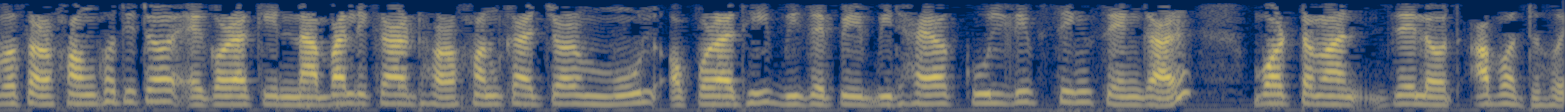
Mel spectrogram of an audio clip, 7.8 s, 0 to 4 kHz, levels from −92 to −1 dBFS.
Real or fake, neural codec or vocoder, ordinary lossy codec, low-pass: real; none; none; 3.6 kHz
